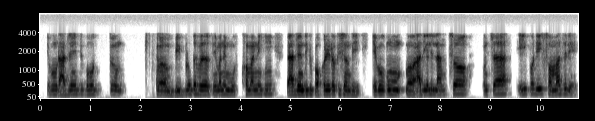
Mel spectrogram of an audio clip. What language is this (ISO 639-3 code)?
ori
